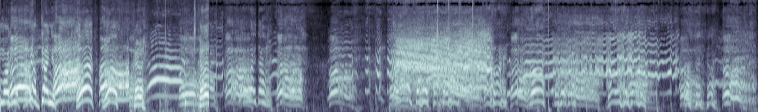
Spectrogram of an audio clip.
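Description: Several people chanting and shouting in rhythmic, overlapping voices, with a louder group shout about eight seconds in.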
